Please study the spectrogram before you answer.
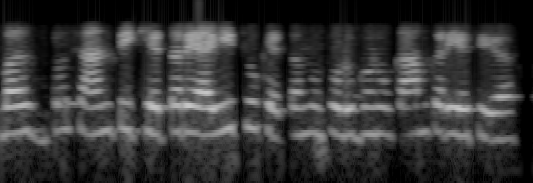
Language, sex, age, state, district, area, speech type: Gujarati, female, 18-30, Gujarat, Ahmedabad, urban, conversation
